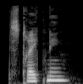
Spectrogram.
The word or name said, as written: strikning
